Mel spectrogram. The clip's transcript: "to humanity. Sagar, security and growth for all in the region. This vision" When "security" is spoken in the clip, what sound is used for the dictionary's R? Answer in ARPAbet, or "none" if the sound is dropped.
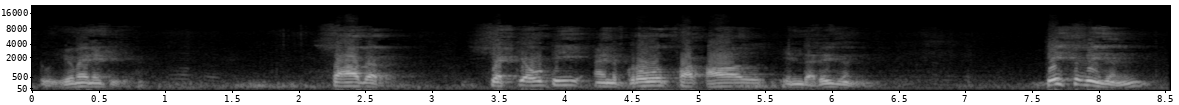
none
